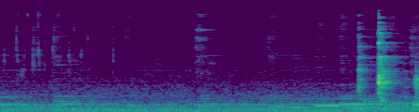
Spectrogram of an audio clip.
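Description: Soft background music with a faint trickle of melted butter poured into batter, then a single sharp glass clink near the end as a small glass bowl is set down.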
